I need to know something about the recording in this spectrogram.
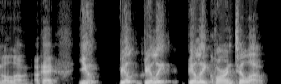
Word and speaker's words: Quarantillo: okay you billy billy quarantillo i'm sorry he pronounces his name wrong too billy corantillo ryan benoit ryan benoit hey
